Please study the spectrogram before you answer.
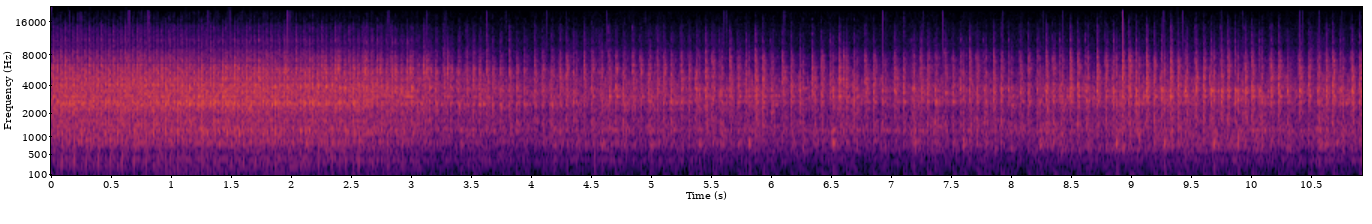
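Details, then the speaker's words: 1930 Royal Enfield 1000 cc Model K V-twin, kickstarted, running to demonstrate the charging system and lights: quick, even mechanical ticking over a steady, loping beat. It idles normally and is fully functional. "beautiful old engine listen to that a better fast swipe with a kickstart would speed that engine up lovely old machine now fully functional with lights and everything very nice"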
